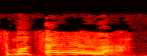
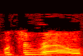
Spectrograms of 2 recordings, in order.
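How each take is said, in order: First: The final vowel is clearly pronounced. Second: The final vowel is dropped. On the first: The speaker calls it right. "you're missing the last vowel. It's mozzarella. You got to say the ella" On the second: The speaker calls it wrong. "not mozzarella"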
